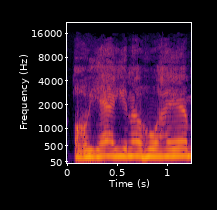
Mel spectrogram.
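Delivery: high mocking imitation of a challenging kid; cocky kid. Kid walks up to challenge the man, cocky mimicry. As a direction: mimic a kid talking big.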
